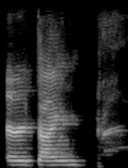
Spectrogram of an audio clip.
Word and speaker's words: Ertine: And that's how he pronounces it. Ertine.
